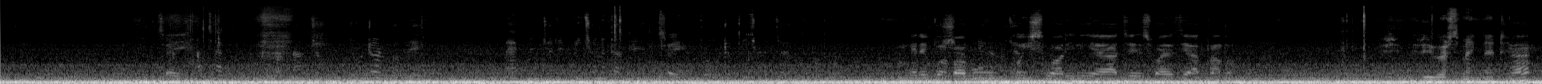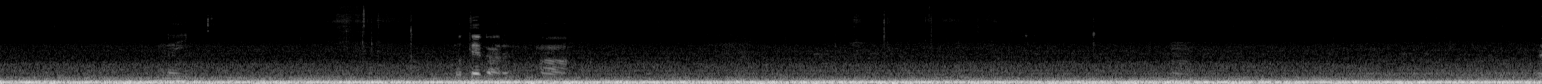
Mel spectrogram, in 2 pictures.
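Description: Steady low rumble of road and engine noise heard inside a car's cabin while it drives along a highway.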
